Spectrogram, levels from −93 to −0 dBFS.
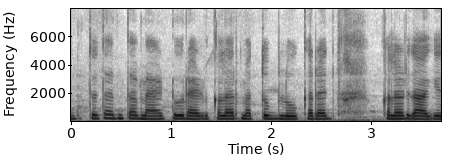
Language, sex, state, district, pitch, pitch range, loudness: Kannada, female, Karnataka, Bidar, 215 Hz, 205-225 Hz, -13 LUFS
